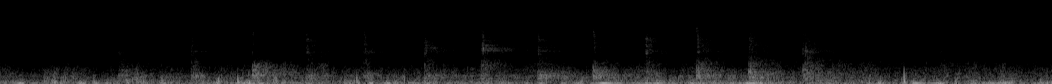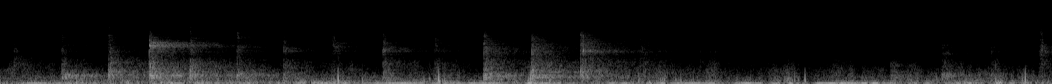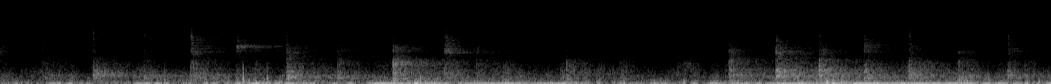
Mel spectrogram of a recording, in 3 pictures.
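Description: Footsteps climbing a stairwell at a steady pace, about two steps a second, over low rumbling and knocking from the handheld camera and monitor being carried. The steps grow somewhat louder toward the end.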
